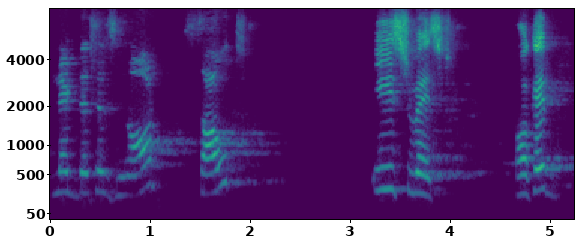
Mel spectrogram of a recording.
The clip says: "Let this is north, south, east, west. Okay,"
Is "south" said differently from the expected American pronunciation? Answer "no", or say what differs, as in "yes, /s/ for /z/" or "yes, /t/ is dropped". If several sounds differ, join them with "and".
yes, /t/ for /θ/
